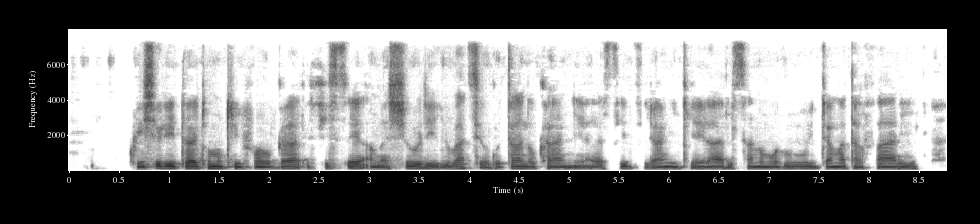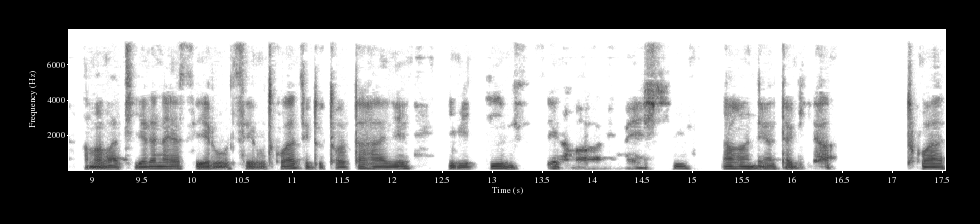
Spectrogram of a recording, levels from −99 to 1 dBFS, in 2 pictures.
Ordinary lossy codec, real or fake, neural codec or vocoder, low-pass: MP3, 64 kbps; fake; codec, 16 kHz in and 24 kHz out, 2.2 kbps, FireRedTTS-2 codec; 7.2 kHz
